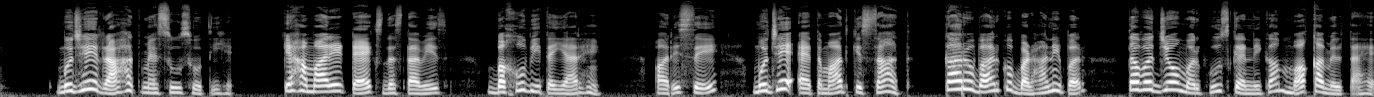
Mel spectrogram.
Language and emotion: Urdu, happy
